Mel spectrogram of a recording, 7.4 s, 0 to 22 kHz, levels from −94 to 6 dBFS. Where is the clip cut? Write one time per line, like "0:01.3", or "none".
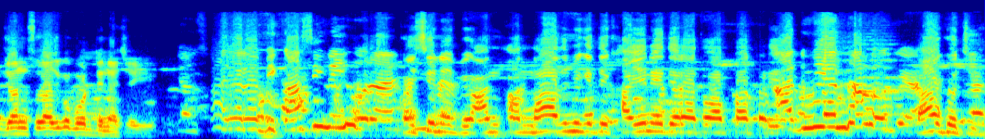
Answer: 0:01.7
